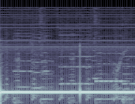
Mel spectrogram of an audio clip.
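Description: A steady, unbroken telephone dial tone hums loudly through the whole moment as a call is being placed, a single constant pitch with faint background murmurs beneath it.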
